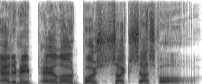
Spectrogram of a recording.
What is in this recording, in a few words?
Announcer Match Payload Enemy Successful; Bruce; paladins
